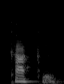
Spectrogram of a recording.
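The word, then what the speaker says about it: 書く: have C and then C these two characters pronounced together are Kaku which means to write here's another example but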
